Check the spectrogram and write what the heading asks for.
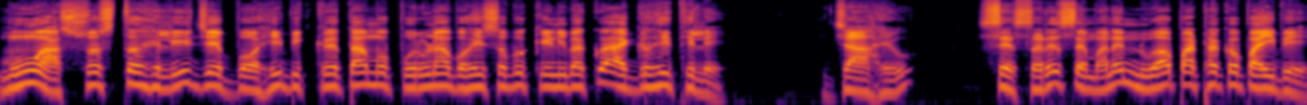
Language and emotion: Odia, happy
